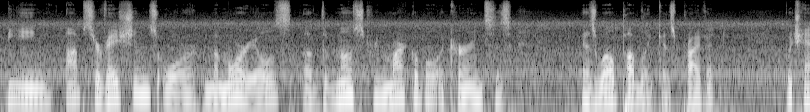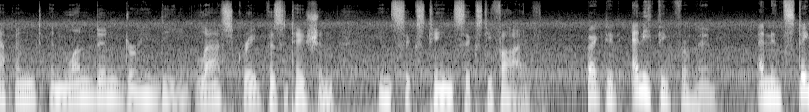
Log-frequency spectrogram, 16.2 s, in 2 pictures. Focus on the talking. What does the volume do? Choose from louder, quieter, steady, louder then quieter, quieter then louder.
steady.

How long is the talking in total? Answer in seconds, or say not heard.
16 s.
